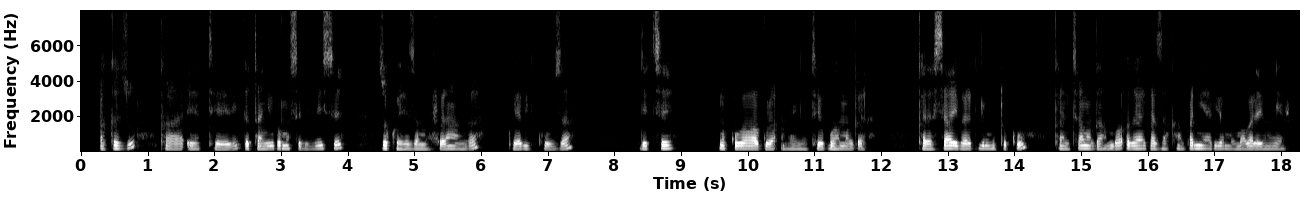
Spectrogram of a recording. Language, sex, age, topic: Kinyarwanda, female, 18-24, finance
